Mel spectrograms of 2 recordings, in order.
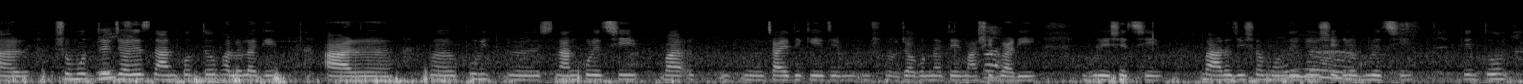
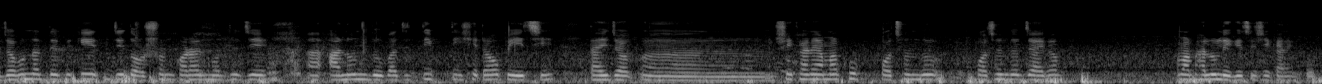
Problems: constant background noise, background conversations at intervals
